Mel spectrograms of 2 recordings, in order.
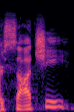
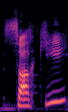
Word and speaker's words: Socci: And we have a Blair Saki. Blair Sachi. Saki.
